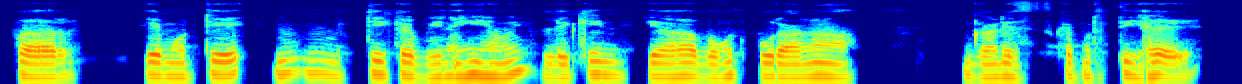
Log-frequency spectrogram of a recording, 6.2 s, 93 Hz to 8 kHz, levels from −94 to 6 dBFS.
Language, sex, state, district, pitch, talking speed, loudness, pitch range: Hindi, male, Chhattisgarh, Balrampur, 145 Hz, 165 wpm, -21 LUFS, 140-150 Hz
